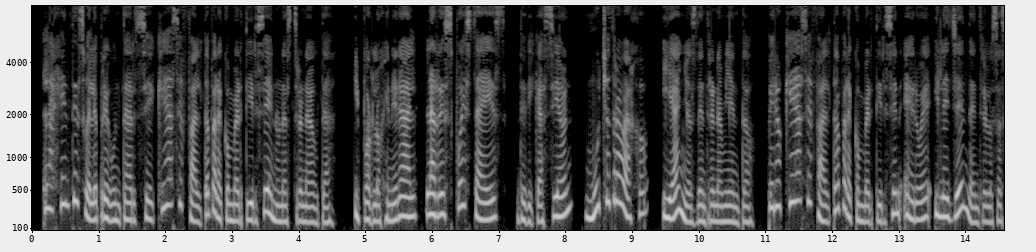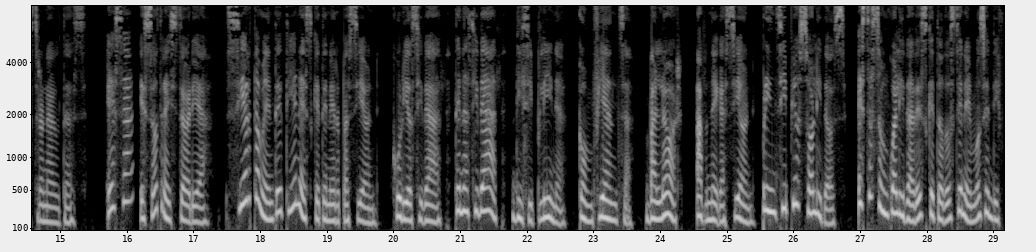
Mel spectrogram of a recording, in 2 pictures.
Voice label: Spanish; Kennedy Space Center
